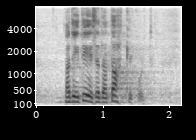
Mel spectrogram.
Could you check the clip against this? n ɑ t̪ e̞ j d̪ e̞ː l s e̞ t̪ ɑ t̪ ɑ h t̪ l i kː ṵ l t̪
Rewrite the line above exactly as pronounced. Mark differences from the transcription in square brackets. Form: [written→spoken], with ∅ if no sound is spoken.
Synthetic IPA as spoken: n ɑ [t̪→d̪] e̞ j [d̪→t̪] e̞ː [l→∅] s e̞ [t̪→d̪] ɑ t̪ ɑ h t̪ l i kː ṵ l t̪

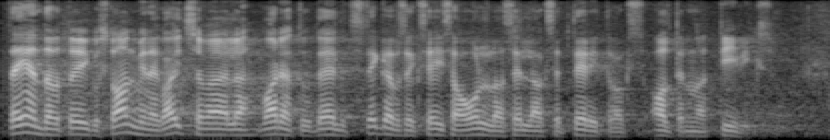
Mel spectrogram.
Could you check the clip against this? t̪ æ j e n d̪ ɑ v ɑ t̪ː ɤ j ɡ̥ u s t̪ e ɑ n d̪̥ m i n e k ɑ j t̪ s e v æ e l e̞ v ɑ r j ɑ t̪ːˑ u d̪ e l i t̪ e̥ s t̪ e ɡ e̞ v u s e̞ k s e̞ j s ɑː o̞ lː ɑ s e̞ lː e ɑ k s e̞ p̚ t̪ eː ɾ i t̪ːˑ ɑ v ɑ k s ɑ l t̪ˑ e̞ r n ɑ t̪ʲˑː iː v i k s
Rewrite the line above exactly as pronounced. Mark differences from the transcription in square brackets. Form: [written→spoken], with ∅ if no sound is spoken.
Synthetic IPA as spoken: t̪ æ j e n d̪ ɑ v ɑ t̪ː ɤ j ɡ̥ u s t̪ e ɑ n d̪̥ m i n e k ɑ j t̪ s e v æ e l e̞ v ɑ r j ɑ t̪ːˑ u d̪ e l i t̪ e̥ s t̪ e ɡ e̞ v u s e̞ k s e̞ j s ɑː o̞ lː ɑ s e̞ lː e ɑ k s e̞ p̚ t̪ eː ɾ i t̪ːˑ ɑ v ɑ k s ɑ l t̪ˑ e̞ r n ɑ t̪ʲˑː iː v i k s

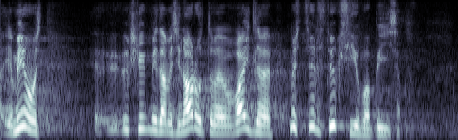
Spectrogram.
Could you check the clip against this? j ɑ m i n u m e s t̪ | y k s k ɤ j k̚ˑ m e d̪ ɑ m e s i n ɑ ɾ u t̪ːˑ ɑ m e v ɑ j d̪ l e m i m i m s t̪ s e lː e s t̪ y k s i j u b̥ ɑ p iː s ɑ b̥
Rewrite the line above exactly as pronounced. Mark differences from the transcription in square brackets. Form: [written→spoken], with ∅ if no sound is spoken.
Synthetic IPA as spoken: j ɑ m i n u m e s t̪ | y k s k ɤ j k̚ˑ m [e→i] d̪ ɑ m e s i n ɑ ɾ u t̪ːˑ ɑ m e v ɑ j d̪ l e m [i→e] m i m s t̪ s e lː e s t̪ y k s i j u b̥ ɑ p iː s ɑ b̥

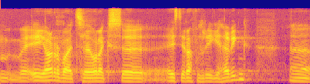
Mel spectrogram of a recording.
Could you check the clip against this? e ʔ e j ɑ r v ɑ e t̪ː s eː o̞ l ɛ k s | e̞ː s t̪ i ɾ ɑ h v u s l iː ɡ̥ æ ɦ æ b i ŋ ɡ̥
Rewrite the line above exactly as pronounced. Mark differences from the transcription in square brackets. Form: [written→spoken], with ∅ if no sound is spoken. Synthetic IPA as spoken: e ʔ e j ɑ r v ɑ e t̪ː s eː o̞ l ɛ k s | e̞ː s t̪ i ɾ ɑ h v u s [l→r] iː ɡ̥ [æ→i] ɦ æ [b→v] i ŋ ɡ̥

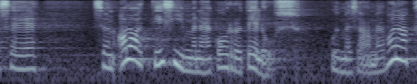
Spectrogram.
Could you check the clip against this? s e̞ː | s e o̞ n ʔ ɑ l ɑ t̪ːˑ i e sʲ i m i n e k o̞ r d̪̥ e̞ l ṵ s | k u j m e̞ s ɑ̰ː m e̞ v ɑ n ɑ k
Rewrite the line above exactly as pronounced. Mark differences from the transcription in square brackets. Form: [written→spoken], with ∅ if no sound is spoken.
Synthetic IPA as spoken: s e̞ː | s e o̞ n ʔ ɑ l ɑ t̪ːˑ i e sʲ i m [i→e] n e k o̞ r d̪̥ e̞ l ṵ s | k u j m e̞ s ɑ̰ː m e̞ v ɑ n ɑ k

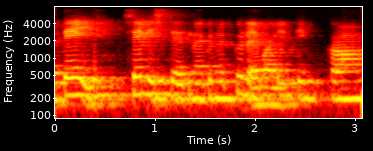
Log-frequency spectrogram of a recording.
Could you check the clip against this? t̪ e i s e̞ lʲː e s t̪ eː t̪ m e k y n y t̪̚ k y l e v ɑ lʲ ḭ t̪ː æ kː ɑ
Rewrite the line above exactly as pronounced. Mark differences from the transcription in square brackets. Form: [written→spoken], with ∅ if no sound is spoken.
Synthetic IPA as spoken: t̪ e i s e̞ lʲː [e→i] s t̪ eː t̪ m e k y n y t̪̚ k y l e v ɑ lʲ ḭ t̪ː [æ→i] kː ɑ

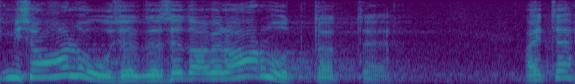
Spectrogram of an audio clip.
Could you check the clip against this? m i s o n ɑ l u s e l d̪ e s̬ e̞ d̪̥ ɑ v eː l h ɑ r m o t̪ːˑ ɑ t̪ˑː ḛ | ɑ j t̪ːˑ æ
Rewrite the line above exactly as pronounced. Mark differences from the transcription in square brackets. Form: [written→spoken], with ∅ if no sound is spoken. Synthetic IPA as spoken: m i s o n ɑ l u s e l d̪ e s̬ e̞ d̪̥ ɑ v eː l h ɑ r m [o→u] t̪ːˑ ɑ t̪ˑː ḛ | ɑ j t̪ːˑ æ

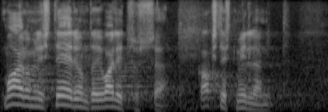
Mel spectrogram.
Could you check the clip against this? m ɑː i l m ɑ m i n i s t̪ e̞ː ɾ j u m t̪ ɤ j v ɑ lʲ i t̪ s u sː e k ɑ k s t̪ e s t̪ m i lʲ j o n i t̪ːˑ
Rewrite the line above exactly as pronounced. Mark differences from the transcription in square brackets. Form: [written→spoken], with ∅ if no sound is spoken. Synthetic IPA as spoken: m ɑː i l m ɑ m i n i s t̪ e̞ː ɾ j u m t̪ ɤ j v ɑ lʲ i t̪ s u sː e k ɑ k s t̪ e s t̪ m i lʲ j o n i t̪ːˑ

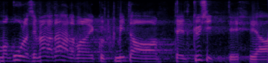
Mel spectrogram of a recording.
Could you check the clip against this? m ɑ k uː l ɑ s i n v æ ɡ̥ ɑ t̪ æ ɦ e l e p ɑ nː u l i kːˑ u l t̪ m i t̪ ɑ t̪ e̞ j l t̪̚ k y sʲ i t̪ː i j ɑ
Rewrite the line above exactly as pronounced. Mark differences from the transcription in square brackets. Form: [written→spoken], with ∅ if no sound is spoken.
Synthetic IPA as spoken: m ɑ k uː l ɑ s i n v æ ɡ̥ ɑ t̪ æ ɦ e l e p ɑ [nː→n] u l i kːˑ u l t̪ m i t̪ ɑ t̪ e̞ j l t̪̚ k y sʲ i t̪ː i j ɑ

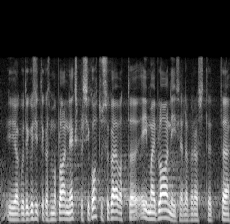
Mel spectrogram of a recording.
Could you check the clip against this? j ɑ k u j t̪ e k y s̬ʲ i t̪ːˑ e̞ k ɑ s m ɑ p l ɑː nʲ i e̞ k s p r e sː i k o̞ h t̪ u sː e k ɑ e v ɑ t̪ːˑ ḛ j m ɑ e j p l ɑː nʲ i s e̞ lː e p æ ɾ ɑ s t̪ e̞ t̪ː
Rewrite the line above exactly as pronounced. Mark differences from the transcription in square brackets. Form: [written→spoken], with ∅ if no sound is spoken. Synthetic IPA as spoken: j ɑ k u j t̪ e k y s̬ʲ i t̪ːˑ e̞ k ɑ s m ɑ p l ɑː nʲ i e̞ k s p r e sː i k o̞ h t̪ u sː e k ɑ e v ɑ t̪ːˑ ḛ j m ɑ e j p l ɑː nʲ i s e̞ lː e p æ ɾ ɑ s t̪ e̞ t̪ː

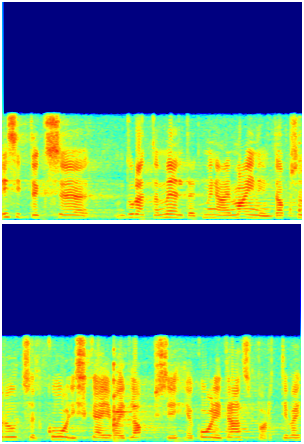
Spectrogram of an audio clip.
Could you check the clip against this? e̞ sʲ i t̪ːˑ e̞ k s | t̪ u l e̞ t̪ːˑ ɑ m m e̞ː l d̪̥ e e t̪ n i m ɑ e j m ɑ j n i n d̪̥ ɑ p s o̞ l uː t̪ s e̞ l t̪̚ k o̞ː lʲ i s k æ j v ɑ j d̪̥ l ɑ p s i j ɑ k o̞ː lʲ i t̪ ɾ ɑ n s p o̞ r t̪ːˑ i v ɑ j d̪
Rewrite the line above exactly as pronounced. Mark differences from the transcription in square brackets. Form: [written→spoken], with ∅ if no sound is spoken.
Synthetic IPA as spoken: e̞ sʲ i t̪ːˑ e̞ k s | t̪ u l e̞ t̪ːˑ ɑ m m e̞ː l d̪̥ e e t̪ [n→m] i [m→n] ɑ e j m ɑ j n i n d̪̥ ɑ p s o̞ l uː t̪ s e̞ l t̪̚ k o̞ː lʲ i s k æ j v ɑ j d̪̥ l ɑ p s i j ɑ k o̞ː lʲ i t̪ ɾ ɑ n s p o̞ r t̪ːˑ i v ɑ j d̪

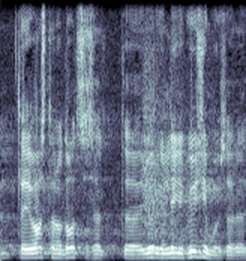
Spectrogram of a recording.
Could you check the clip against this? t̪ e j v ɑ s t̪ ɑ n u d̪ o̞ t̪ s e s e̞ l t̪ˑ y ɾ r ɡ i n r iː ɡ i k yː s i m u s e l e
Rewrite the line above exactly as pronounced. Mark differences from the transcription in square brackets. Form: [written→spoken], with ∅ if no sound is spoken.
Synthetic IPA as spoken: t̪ e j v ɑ s t̪ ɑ n u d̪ o̞ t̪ s e s e̞ l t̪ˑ y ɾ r ɡ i n [r→l] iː ɡ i k [yː→y] s i m u s e l e

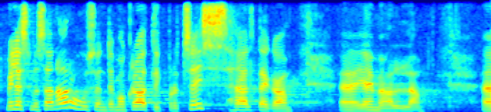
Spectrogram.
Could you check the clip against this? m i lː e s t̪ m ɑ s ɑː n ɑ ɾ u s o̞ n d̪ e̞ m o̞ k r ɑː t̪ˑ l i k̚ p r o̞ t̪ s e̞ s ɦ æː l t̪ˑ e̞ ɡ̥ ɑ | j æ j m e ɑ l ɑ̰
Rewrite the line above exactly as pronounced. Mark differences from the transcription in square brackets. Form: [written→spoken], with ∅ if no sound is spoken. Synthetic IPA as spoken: m i lː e s t̪ m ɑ s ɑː n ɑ ɾ u s o̞ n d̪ e̞ m o̞ k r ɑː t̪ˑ l i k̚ p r o̞ t̪ s e̞ s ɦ æː l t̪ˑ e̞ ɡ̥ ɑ | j æ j m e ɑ [l→lː] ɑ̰

